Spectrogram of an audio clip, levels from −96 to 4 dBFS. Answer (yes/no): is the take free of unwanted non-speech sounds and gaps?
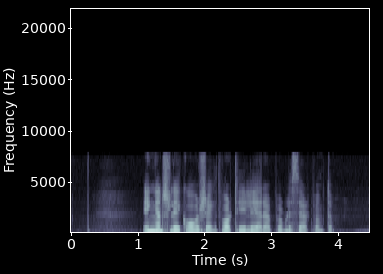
yes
